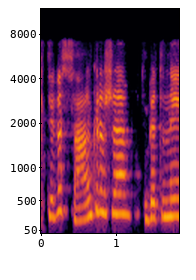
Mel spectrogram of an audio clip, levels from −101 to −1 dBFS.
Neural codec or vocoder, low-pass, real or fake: none; 7.2 kHz; real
